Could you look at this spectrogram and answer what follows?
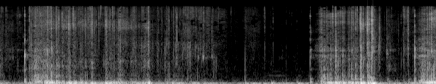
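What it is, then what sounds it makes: Dry soap bar shaved with a blade. An oval, solid, dry pink soap bar held in the hand is shaved into curls with a utility blade, making a dry, crunchy scraping and tearing sound. The scraping is heavy in low rumble and comes in long strokes that quiet briefly in the middle before swelling louder again toward the end.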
